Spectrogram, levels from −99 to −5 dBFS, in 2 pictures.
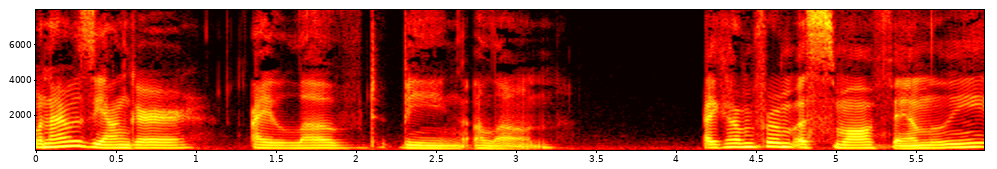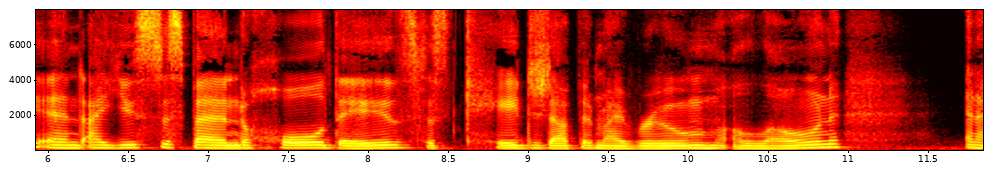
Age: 20-39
